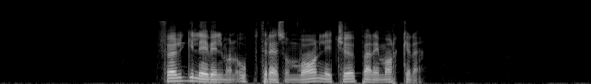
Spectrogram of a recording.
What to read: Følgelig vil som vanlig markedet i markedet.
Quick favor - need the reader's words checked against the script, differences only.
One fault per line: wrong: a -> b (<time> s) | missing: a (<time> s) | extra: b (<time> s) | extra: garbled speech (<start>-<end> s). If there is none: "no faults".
extra: man opptre (2.3 s)
wrong: markedet -> kjøper (3.4 s)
